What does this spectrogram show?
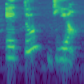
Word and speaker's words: étudiant: Mais ici, tapi di sini je suis étudiant. Ini ada aksen bacanya étudiant.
